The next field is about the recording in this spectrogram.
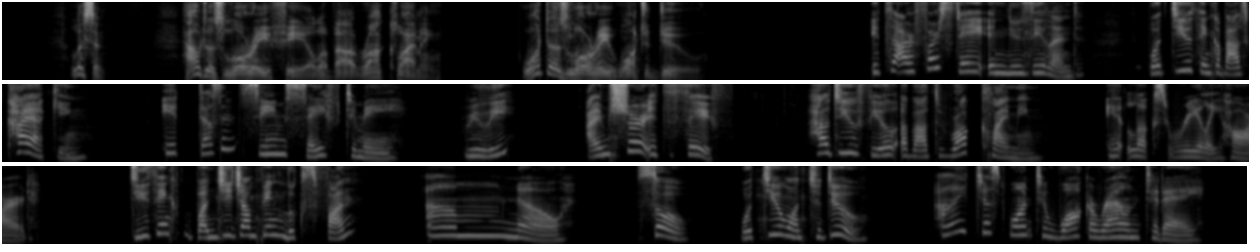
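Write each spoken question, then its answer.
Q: How does Lori feel about rock climbing?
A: She thinks it looks really hard.

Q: What does Lori want to do?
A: She just wants to walk around today.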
